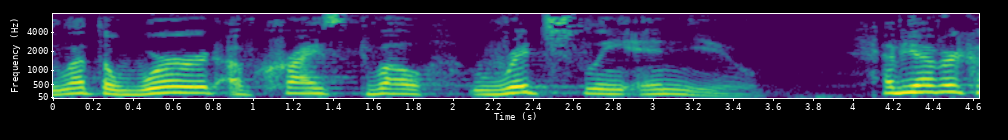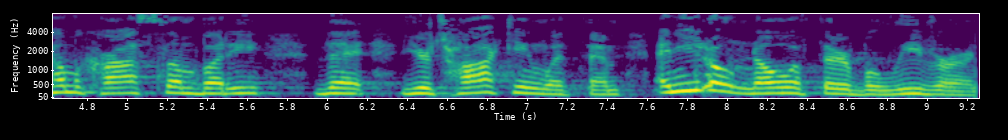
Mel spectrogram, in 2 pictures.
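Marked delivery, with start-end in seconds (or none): 0.0-3.5 slow emphatic reading. Shown as a demonstration. Preacher slowly reading the verse to the congregation. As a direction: read the verse slowly, weighing each word. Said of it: "this phraseology".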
